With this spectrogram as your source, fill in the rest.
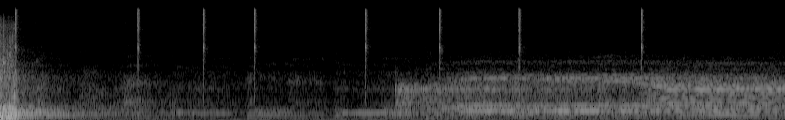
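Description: Soft menu clicks tick several times in quick succession.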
